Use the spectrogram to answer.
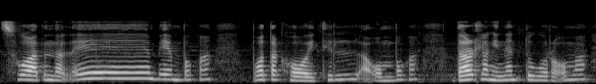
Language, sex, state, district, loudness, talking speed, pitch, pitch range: Mizo, female, Mizoram, Aizawl, -21 LUFS, 220 wpm, 220 Hz, 205-230 Hz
